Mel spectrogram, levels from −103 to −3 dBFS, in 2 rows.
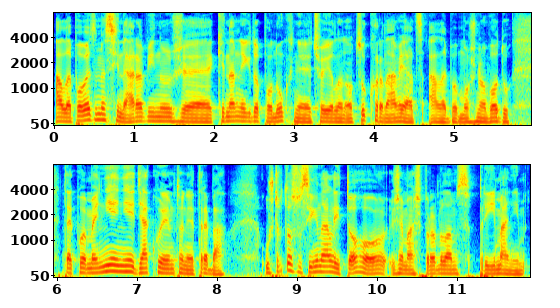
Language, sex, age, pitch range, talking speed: Slovak, male, 20-39, 100-115 Hz, 180 wpm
